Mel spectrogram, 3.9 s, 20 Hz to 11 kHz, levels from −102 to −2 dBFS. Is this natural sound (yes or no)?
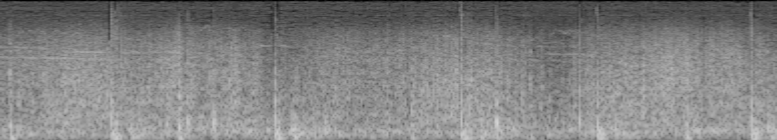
yes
